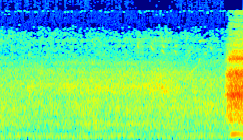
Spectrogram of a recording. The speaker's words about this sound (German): Hier sind übrigens laute Geräusche, das ist, hier wird was abgerissen, so eine riesengroße alte Fabrik. Die wird abgerissen. Und das hört man jetzt seit Wochen, Monaten eigentlich schon über der Stadt.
